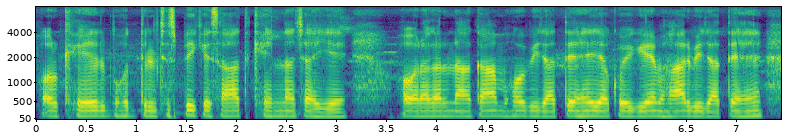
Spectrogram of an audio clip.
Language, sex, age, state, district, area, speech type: Urdu, male, 45-60, Uttar Pradesh, Lucknow, urban, spontaneous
